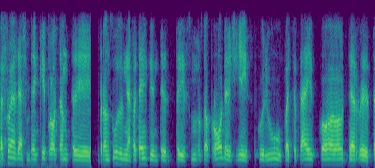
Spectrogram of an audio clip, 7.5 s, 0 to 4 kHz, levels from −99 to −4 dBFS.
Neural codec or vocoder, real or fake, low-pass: codec, 16 kHz in and 24 kHz out, 2.2 kbps, FireRedTTS-2 codec; fake; 3.6 kHz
